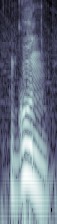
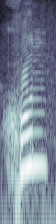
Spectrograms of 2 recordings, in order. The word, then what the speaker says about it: Hun: Секрет весь в том, что на английском он пишется как хун, то есть х и буква у и буква н. Буква хун, просто типа слово хун, хан.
